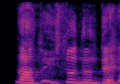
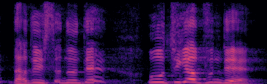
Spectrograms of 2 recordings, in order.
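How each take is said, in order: First: Said in the usual way. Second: Laughing through the question; laughing robber. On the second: Acted. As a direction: chuckle while asking where it hurts. Robber laughs at shared pain.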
